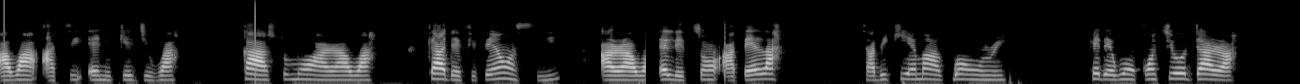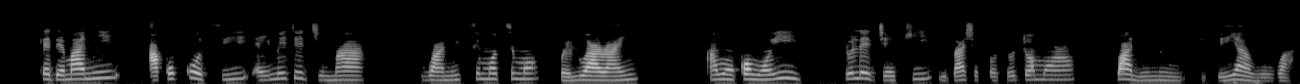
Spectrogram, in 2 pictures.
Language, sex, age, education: Yoruba, male, 46-60, tertiary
